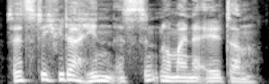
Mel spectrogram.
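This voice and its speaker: A man's voice: medium pitch, expressive, fairly quick, mellow, husky, dry recording, studio quality. A man voicing a blunt, teasing young woman in an audiobook, raising his voice for her. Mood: brusque. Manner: brusque, teasing. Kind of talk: audiobook dialogue.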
